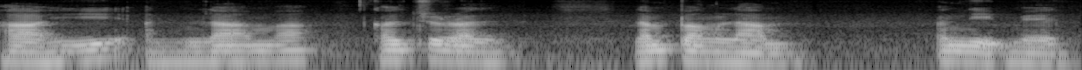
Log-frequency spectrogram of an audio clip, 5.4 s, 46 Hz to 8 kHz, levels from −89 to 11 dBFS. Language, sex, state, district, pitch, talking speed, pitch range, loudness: Mizo, male, Mizoram, Aizawl, 90 Hz, 120 wpm, 85-95 Hz, -20 LUFS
